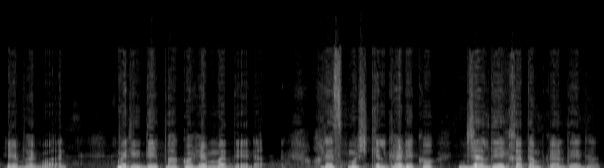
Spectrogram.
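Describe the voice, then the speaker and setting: A man plays a caring young family man facing hardship in a cartoon drama. His voice sits fairly high for a male, and he speaks with earnest, pleading sincerity. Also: a little slow, gravelly, dark tone. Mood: praying. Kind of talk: Hindi animated family drama voice acting.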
